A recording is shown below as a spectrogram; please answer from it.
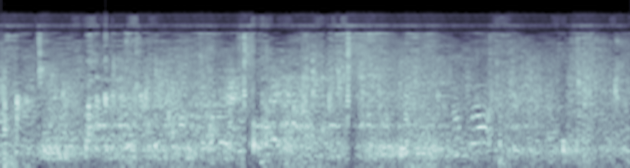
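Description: Busy ten-pin bowling hall: a steady din of many voices, broken by repeated short clatters of balls and pins on the lanes.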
